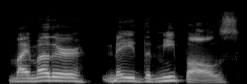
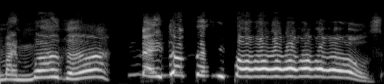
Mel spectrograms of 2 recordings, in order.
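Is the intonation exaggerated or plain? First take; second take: plain; exaggerated. First: It is said with ordinary, plain intonation. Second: It is said with an odd, exaggerated intonation. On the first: "the line would be like" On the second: "but he would say"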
